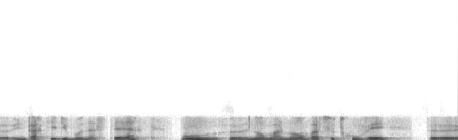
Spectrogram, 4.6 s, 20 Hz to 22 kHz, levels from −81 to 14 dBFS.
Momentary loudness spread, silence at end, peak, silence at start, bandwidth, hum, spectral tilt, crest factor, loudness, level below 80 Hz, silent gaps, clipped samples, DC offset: 10 LU; 0 s; -6 dBFS; 0 s; 3.9 kHz; none; -10 dB/octave; 16 dB; -22 LUFS; -80 dBFS; none; under 0.1%; under 0.1%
